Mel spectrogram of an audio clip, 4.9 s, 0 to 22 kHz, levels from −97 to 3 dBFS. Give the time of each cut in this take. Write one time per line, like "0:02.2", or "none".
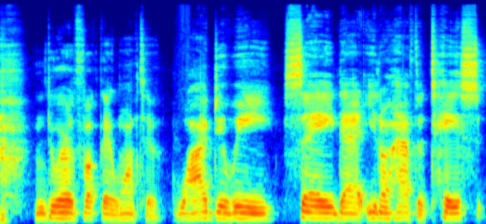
0:01.7
0:02.8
